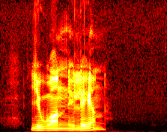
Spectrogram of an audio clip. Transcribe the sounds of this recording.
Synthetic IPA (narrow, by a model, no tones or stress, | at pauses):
juːanːʏleːn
